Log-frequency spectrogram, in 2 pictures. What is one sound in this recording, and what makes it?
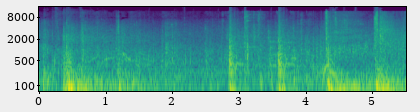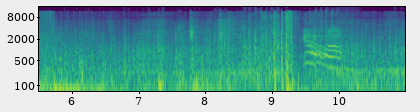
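Gunfire cracks in rapid bursts nearby.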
